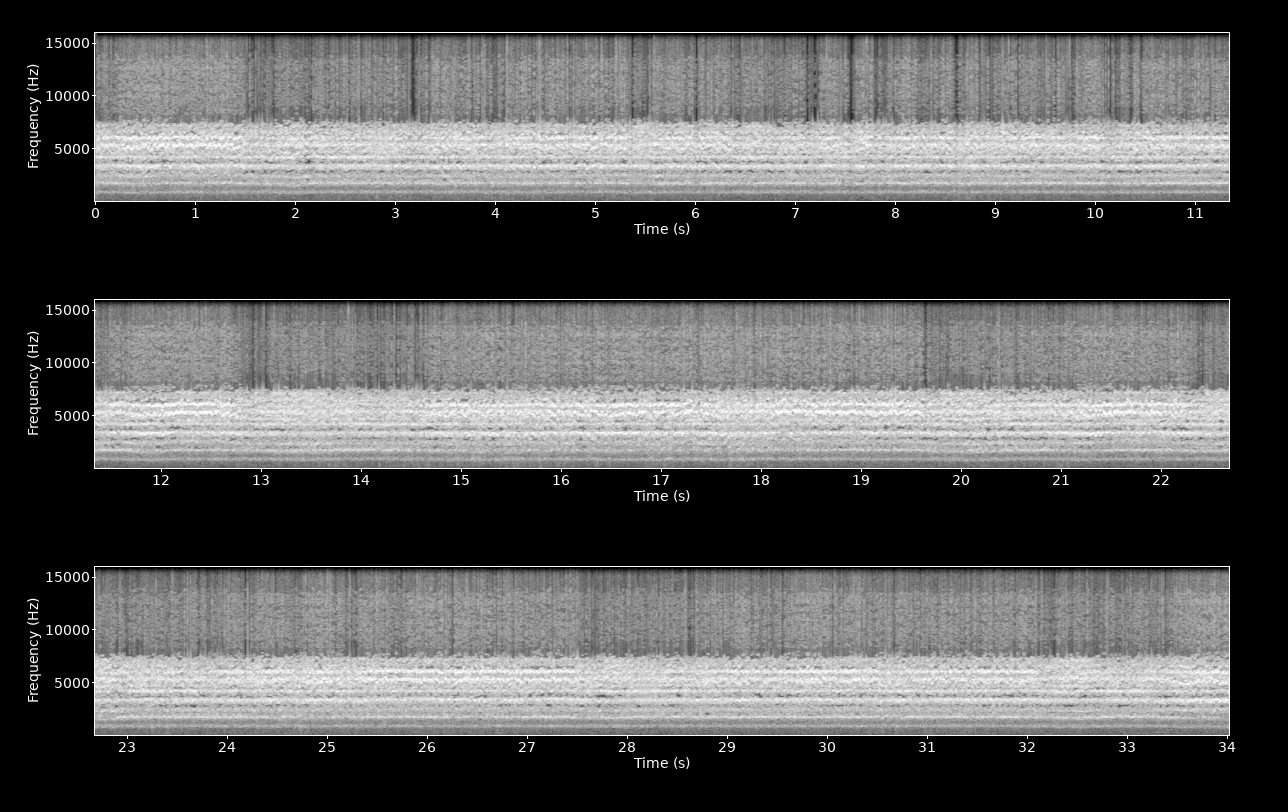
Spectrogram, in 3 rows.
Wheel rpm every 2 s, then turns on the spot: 230, 230, 230, 230, 230, 230, 220, 220, 220, 230, 220, 220, 230, 230, 230, 230, 230.
none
